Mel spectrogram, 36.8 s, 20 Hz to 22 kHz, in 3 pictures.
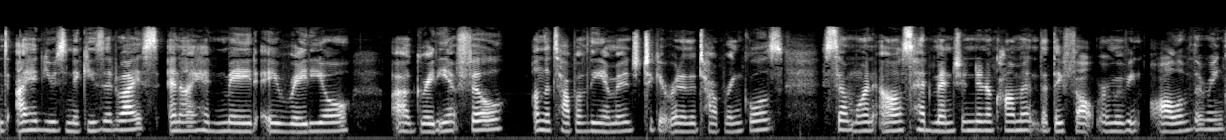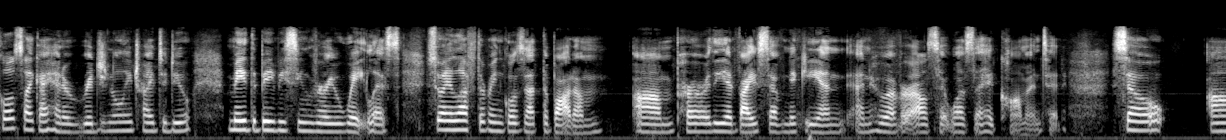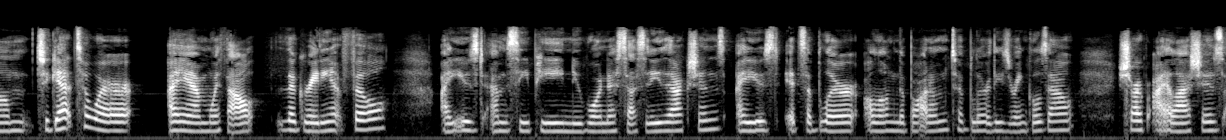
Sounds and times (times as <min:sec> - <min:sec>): Speech: 0:00.0 - 0:36.7.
